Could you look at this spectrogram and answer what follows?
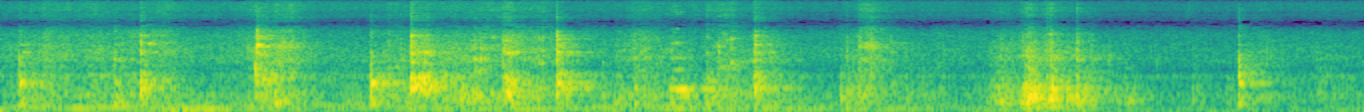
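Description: Chicken pieces cooking on high flame in a pan with spices and coriander, a steady sizzle broken by repeated scraping and clinking strokes of a spatula against the metal.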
